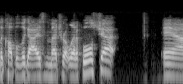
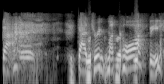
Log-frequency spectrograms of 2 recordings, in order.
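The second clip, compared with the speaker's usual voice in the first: put-on higher Boston accent, dropped R; 4 semitones higher than usual. Clowning for the host in a Boston accent. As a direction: gotta drink my coffee like a Boston local.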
